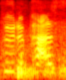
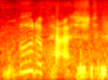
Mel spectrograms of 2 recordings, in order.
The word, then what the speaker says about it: Budapest: Not Budapest, as you might think it's pronounced, but it's pronounced Budapest.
